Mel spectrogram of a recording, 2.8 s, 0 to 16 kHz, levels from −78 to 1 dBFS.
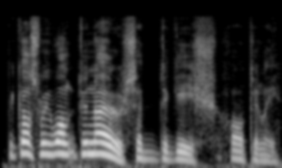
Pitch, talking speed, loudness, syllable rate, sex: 150 Hz, 190 wpm, -17 LUFS, 5.2 syllables/s, male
